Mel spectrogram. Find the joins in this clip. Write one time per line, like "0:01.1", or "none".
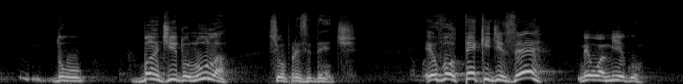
0:04.1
